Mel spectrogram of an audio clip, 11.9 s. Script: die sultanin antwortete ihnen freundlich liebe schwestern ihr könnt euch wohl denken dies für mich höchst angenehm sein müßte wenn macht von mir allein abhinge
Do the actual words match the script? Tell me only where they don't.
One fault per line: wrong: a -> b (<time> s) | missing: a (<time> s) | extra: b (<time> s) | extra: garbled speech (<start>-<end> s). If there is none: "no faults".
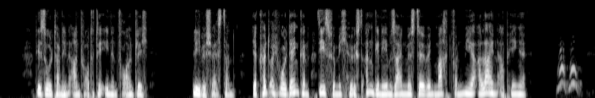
no faults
